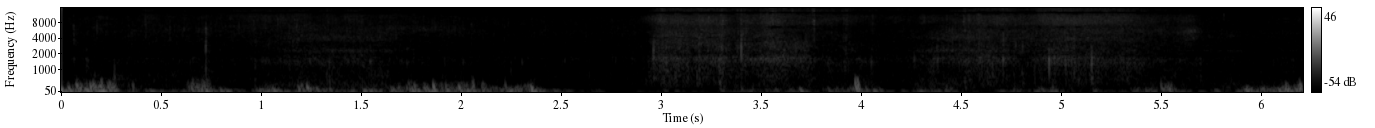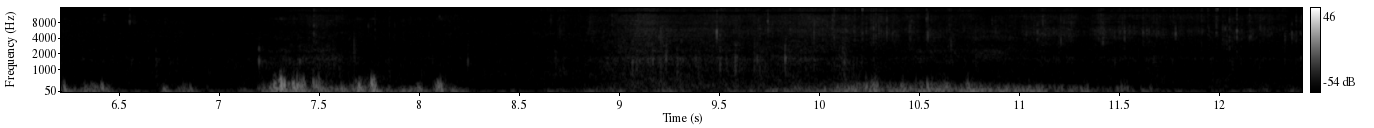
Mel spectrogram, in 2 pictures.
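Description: Wind gusts across open ground and buffets the microphone with low rumbles.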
